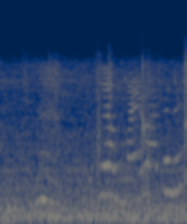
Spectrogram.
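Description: Children's voices talking off to the side, high-pitched speech in short phrases.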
